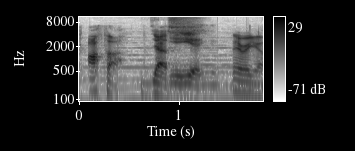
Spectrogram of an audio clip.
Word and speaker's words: Athe: Sorry, Athe. I've been saying Asha this whole time. Sorry, Athe. Yes. Yeah. There we go. Yeah, you've been saying Asha. I've been playing too much Overwatch. Athe.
